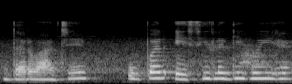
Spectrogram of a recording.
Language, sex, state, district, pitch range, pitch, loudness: Hindi, female, Chhattisgarh, Raipur, 240-275 Hz, 270 Hz, -17 LUFS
